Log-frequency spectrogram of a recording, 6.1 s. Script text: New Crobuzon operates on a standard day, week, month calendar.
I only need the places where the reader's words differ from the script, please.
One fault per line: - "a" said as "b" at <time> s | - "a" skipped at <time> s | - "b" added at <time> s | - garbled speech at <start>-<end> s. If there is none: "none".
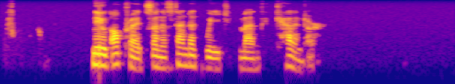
- "Crobuzon" skipped at 1.4 s
- "day" skipped at 2.7 s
